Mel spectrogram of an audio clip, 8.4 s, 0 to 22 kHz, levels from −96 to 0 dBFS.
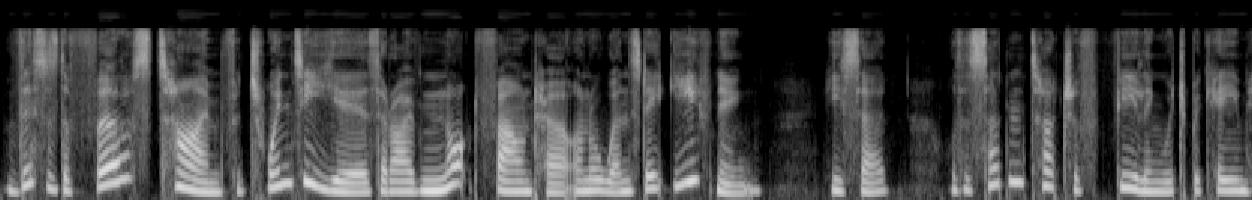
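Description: A speech recording with nothing technically wrong with it at any point.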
